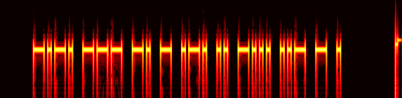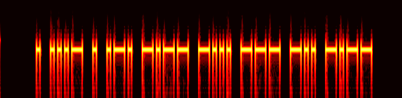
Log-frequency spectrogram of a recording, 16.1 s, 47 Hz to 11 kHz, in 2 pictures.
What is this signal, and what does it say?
Morse code, heard as a keyed tone, about 17 wpm, 700 Hz. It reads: CONTRIBUTE EVERYBODY
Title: Sentences from Top 1400 Words - New Word Drill - 17wpm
